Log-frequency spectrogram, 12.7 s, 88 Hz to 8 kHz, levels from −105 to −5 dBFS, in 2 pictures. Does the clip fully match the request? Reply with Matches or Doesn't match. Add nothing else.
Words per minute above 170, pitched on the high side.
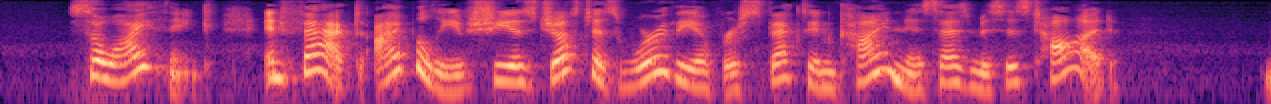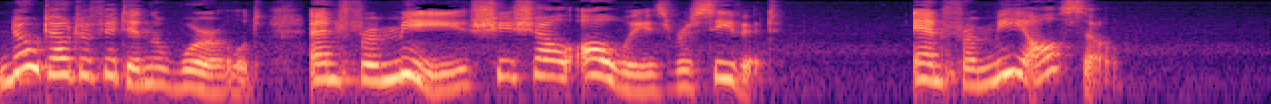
Matches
